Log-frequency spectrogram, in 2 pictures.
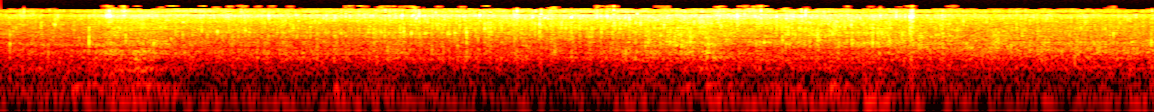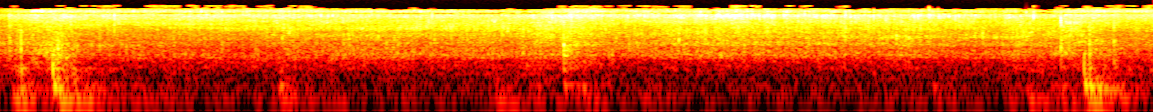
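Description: Chilies and tomato pieces sizzle steadily in hot oil in a pan, a continuous crackling frying noise with a few louder bursts as the mixture is stirred.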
